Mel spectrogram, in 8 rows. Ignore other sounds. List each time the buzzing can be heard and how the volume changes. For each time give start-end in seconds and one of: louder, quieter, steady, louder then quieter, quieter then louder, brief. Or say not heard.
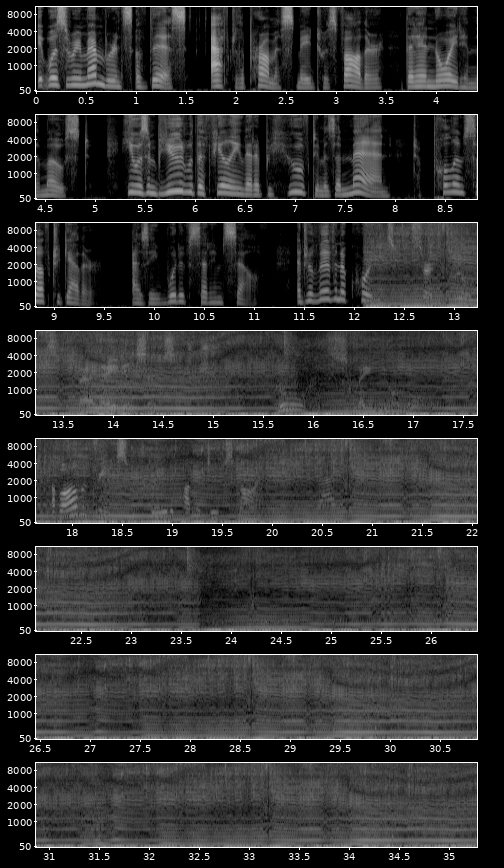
12.1-35.2 steady.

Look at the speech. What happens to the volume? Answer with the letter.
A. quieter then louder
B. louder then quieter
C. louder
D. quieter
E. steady
D.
